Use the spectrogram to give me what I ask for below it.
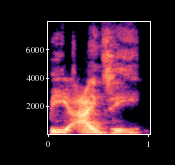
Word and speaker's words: BIGMARH: Outside of that, me personally, you can find me everywhere at BIGMARH. And don't think like how you want to spell it. It's not MAHR. It's MAR with the H at the end.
